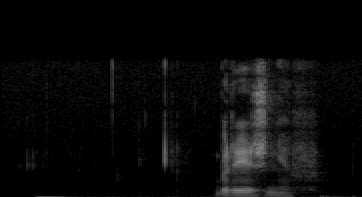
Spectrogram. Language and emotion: Russian, neutral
